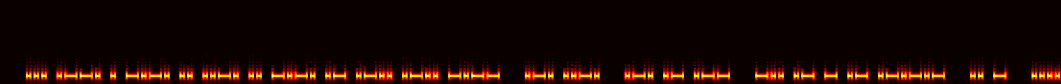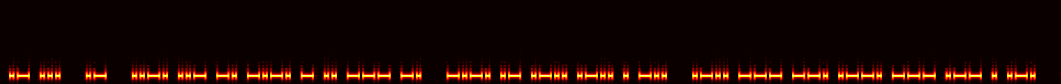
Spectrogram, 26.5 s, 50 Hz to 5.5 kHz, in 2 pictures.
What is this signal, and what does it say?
Morse code, heard as a keyed tone, about 25 wpm, 600 Hz. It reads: SPECIFICALLY RF RAW DATA. IT HAS A FUNCTION CALLED LOGPOWER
